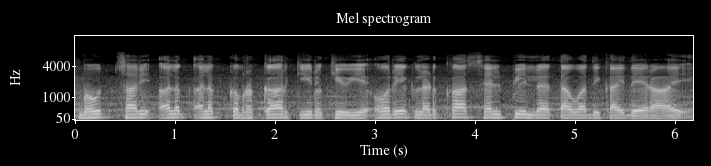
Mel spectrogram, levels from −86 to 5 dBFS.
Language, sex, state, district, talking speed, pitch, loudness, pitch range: Hindi, male, Rajasthan, Bikaner, 195 wpm, 130 Hz, -17 LUFS, 125-135 Hz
